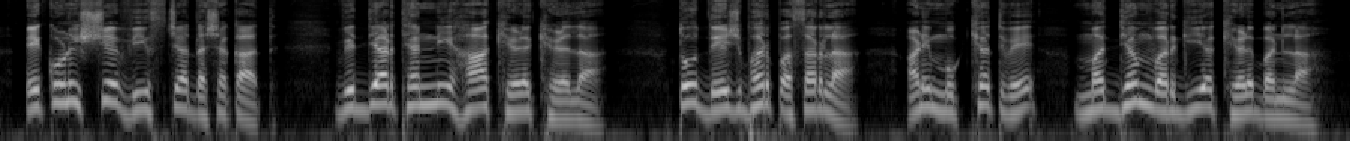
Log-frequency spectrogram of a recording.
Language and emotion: Marathi, neutral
